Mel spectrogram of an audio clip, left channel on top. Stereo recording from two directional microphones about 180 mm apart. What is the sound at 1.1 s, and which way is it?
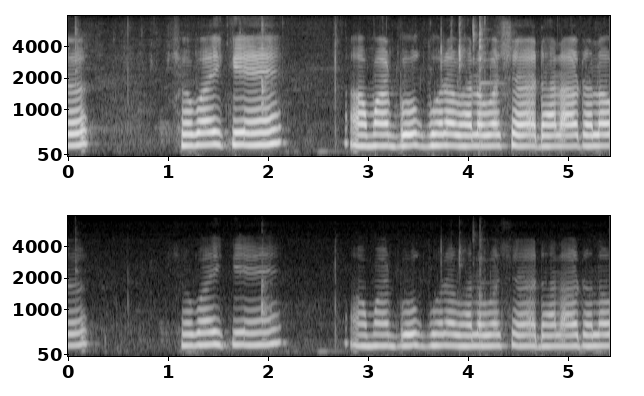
Speech, 65° left (ahead or behind).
